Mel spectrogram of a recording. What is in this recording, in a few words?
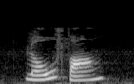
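"楼房", Mandarin Chinese; chinese flashcards; hsk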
